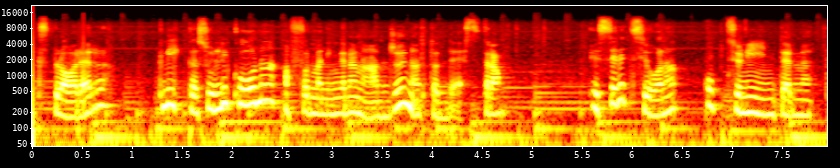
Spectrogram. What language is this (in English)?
Italian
